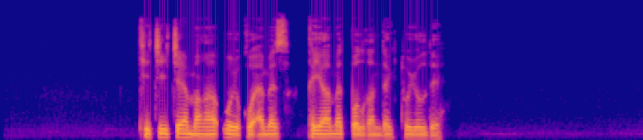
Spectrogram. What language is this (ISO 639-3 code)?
uig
